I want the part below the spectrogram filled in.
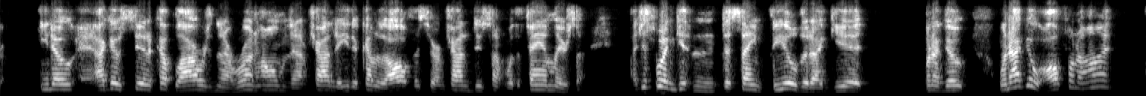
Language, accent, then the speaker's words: English; Alabama, United States; I'm an Alabamian. I'm still in Alabama. But I was from South Alabama. Now I'm in about mid Alabama or North Alabama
